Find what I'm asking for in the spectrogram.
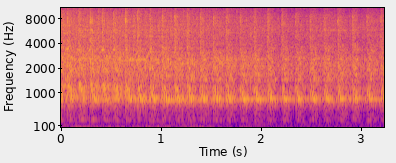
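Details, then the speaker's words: Ford F450 with 6.0 diesel, build first start: even starter cranking about 3.5 turns a second with steady whine, never catches; owner believes oil pressure not yet high enough to fire injectors. "We've been cranking it over, trying to get the oil getting enough through the engine there to where it tells itself to fire the injector because there's enough pressure in the something something with the something something, and clearly we're not quite there yet."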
